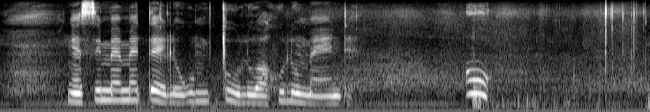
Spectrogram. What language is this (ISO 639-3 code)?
ssw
